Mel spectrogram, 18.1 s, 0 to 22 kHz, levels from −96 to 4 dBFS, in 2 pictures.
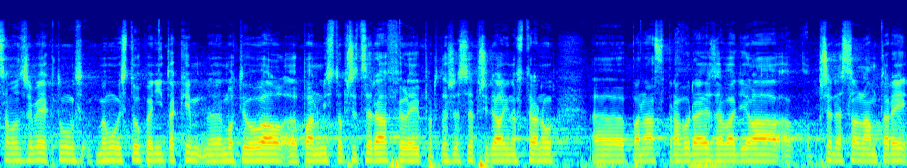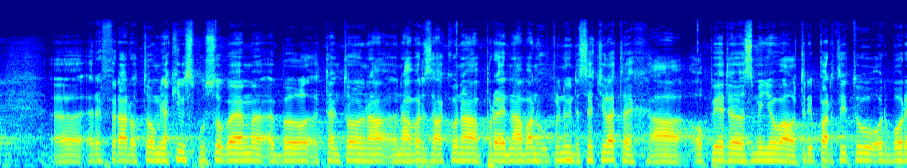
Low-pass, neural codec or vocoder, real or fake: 14.4 kHz; none; real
